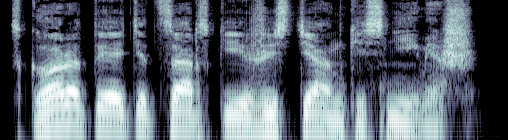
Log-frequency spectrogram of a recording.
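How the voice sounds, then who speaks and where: A man voicing a brash, drunk young front soldier who shouts defiantly. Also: mid-range voice, big pitch swings, normal speed, no room sound, clean studio sound.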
